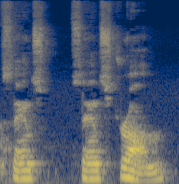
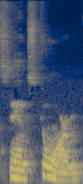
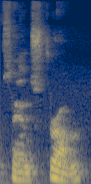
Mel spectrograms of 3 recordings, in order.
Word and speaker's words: Sandstrom: Sandstrom, not sandstorm, Sandstrom.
